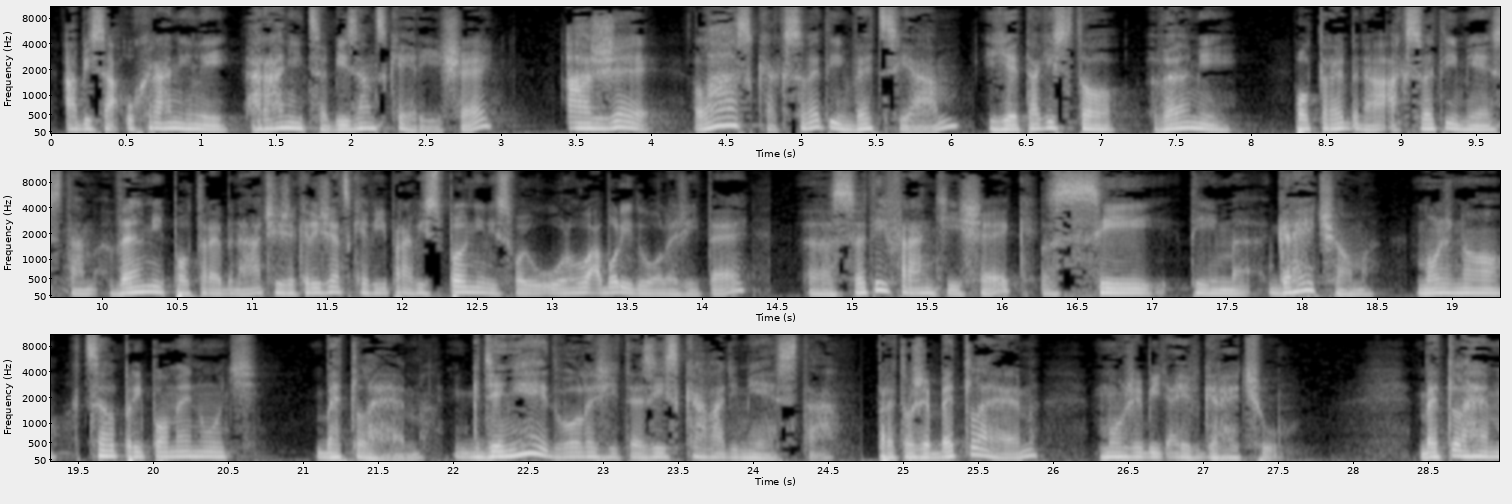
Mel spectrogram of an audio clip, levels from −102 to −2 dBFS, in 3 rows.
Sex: male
